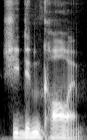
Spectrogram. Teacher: And stressing call, the source suggests, implies she texted him instead or emailed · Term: Stress on call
